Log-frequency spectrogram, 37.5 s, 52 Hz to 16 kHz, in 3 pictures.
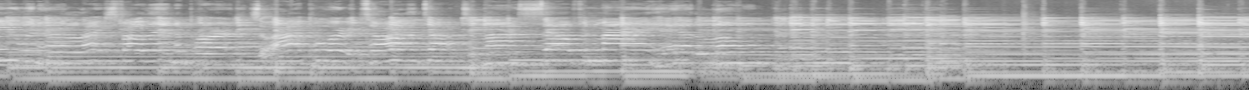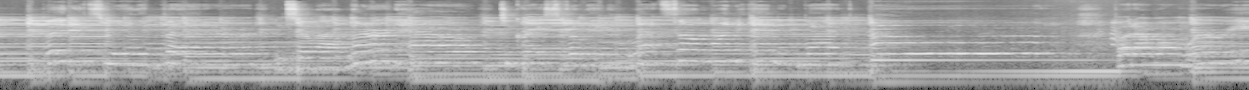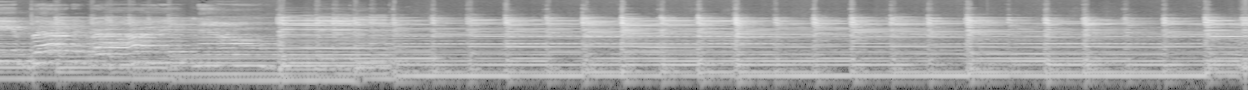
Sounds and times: Music: 0.0s - 37.4s.

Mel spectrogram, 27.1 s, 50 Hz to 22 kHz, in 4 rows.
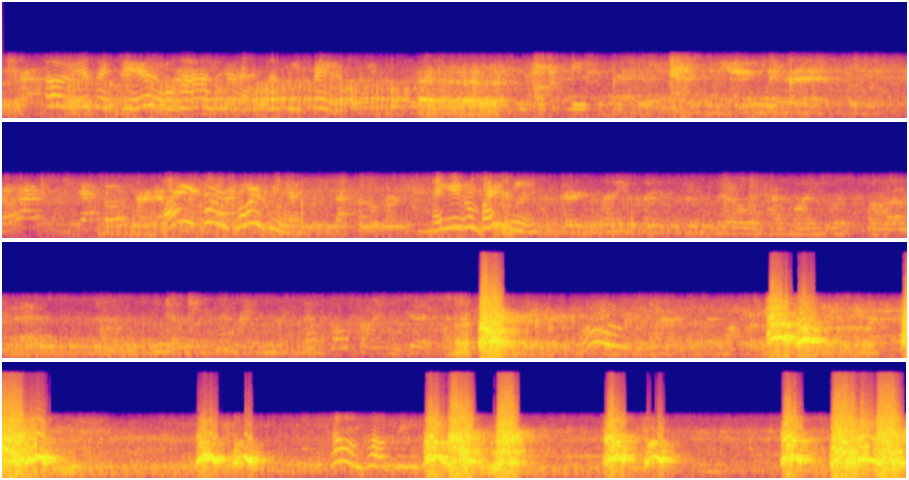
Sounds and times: Speech: 6.8s - 17.0s
Yip: 19.3s - 20.8s, 21.8s - 22.4s, 23.6s - 25.5s, 26.2s - 27.1s.

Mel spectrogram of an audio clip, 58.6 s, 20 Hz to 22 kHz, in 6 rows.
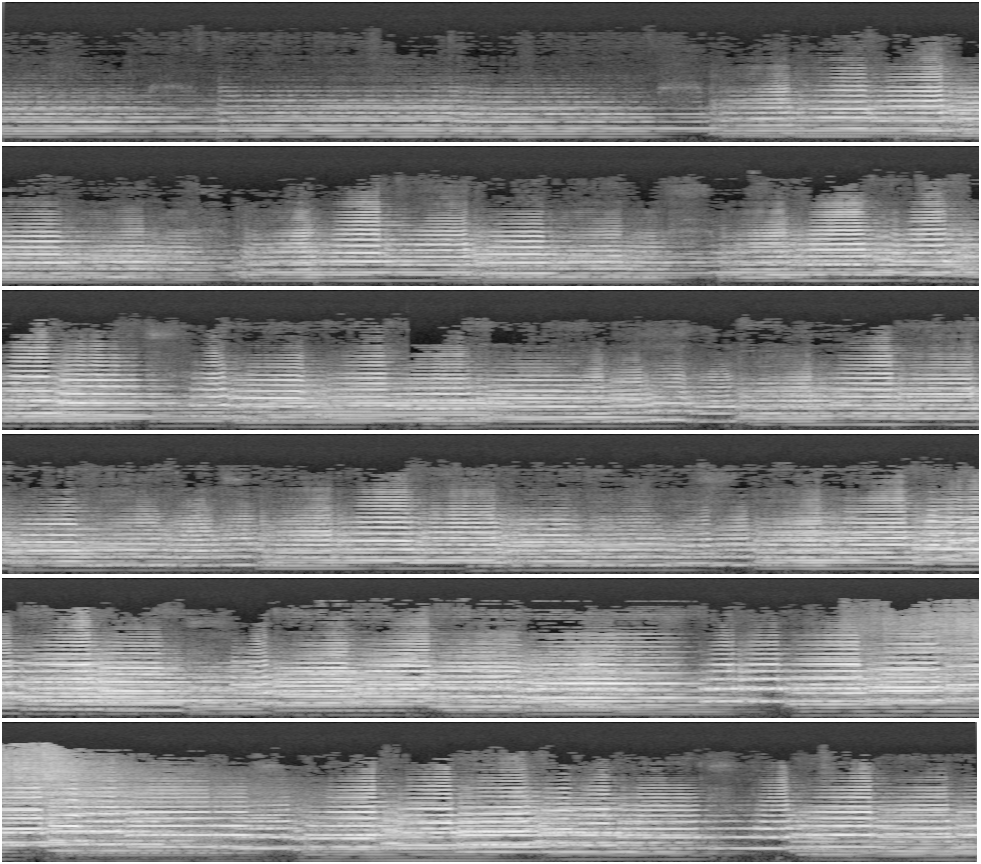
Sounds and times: Trombone: 0.0s - 58.6s.

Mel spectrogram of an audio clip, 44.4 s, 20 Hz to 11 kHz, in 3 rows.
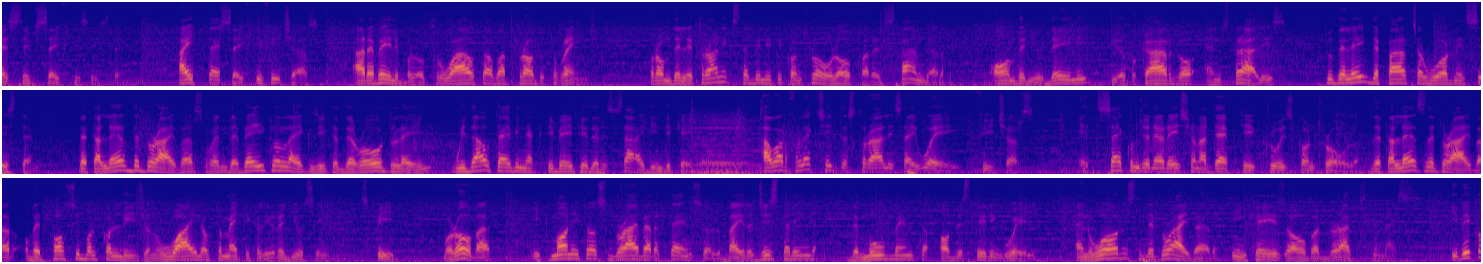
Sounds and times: Speech: 0.0s - 21.8s, 22.4s - 44.3s
Music: 0.0s - 44.3s.

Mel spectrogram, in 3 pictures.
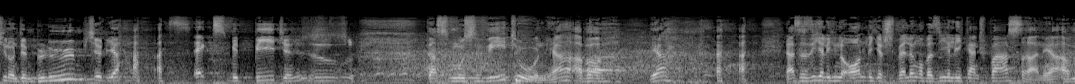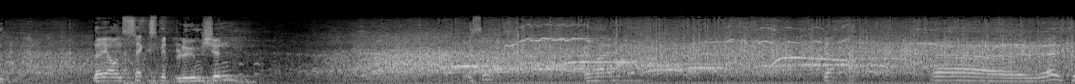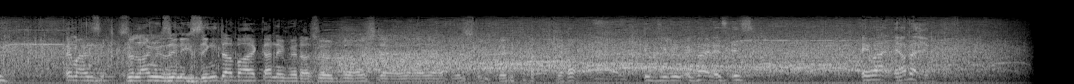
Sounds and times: Speech: 0.0s - 3.6s, 4.3s - 6.8s, 7.9s - 10.8s, 11.7s - 13.3s, 16.6s - 17.1s, 20.1s - 21.6s, 22.2s - 26.4s, 28.0s - 29.0s, 30.1s - 30.8s.

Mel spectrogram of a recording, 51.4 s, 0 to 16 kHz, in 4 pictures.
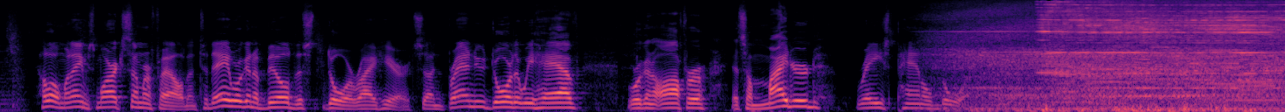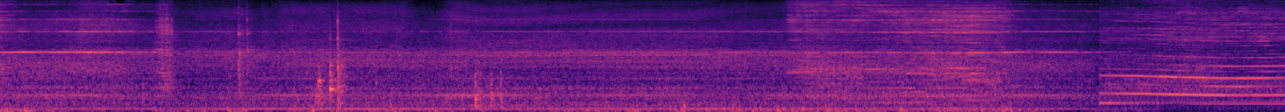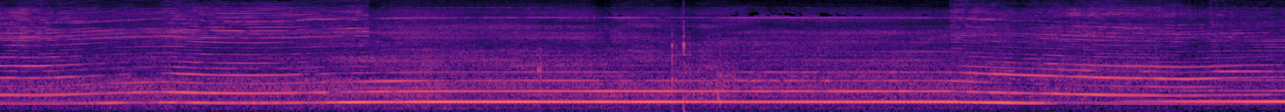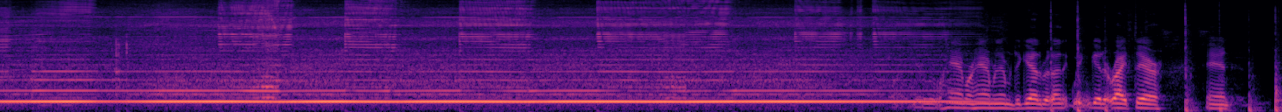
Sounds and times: Sawing: 9.2s - 48.6s
Wood: 14.4s - 18.2s, 31.0s - 33.2s, 39.6s - 40.0s.

